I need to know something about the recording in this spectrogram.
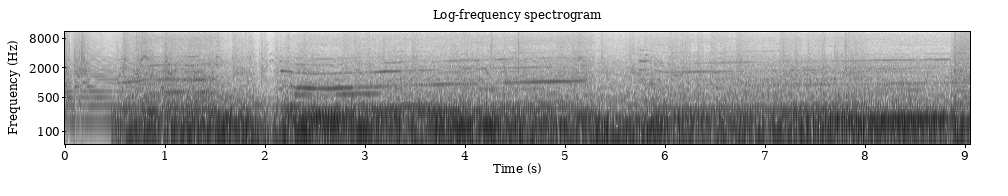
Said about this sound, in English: Those car sounds coming in from Devin. You know his car already. That is his supercharged 700 horsepower LS swapped Volvo 240.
